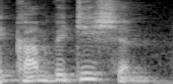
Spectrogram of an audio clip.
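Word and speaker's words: competition: अनि कम्पिटिसन कम्पिटिसन भन्दा खेरि यहाँ टमा स्ट्रेस लाउने है बोल्दा खेरि।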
